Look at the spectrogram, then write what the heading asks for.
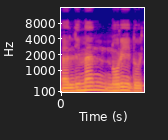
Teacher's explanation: İdğam qaydası sükunu nun və tənvinlərdən sonra altı hərf yə, ra, mim, ləm, vav, nun hərfləri gələrsə sükunu nun və tənvinlərdəki n səsi oxunmaz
